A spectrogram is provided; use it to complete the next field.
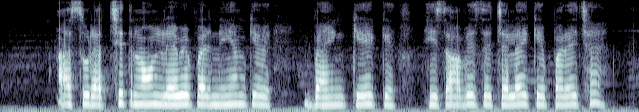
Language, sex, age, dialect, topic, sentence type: Magahi, female, 18-24, Western, banking, statement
